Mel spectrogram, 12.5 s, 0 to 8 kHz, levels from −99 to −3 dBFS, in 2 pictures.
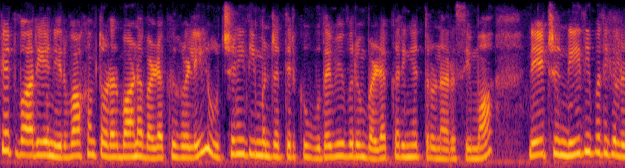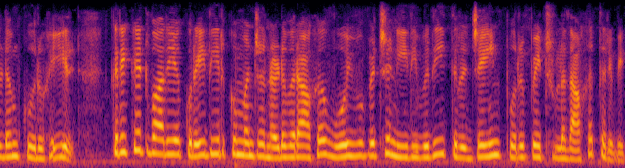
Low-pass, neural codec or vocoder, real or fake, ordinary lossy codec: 7.2 kHz; none; real; Opus, 24 kbps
